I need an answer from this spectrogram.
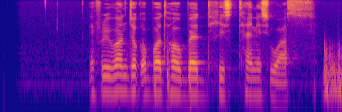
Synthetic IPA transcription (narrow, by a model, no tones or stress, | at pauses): ɛvɹiwãnd͡ʒɔkəbawthabɛdhistʰɛniswɔs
